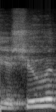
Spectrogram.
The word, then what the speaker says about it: Yeshua: Amen brothers and sisters sometimes you may hear me say Yeshua that is how you say Jesus in Hebrew.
